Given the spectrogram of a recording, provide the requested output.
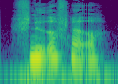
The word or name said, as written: fnidderfnadder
